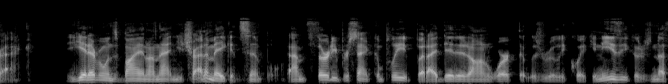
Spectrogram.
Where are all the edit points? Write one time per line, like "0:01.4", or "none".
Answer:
0:02.9

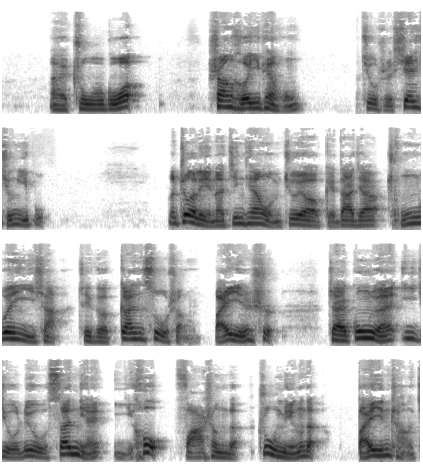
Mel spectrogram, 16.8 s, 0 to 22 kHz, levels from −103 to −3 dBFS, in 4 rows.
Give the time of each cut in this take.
0:03.5
0:15.1

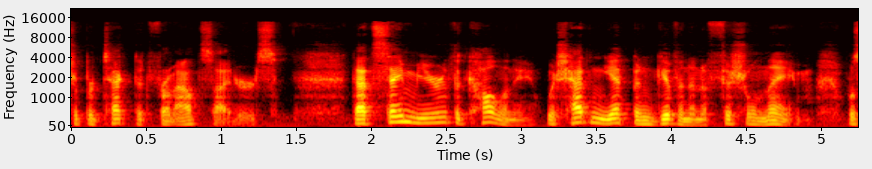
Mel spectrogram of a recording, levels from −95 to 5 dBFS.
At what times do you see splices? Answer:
none

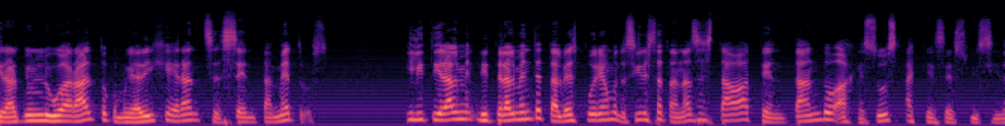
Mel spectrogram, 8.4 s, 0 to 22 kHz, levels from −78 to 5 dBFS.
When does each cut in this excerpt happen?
none

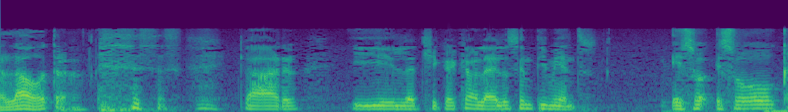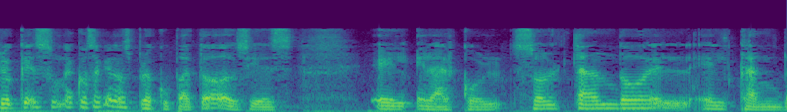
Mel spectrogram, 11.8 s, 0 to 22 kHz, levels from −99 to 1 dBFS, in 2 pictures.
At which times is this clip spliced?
none

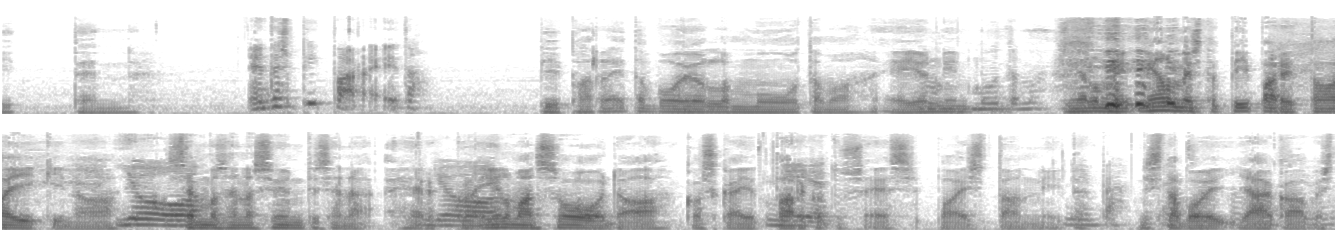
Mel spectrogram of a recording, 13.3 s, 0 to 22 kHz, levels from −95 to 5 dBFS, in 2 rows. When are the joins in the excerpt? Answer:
none

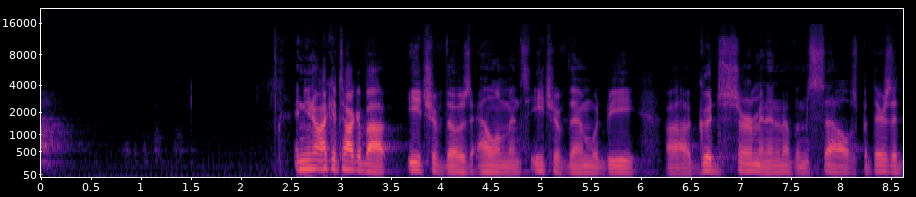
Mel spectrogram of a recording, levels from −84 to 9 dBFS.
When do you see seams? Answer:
none

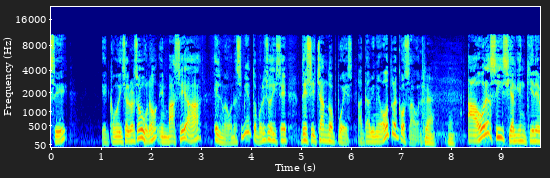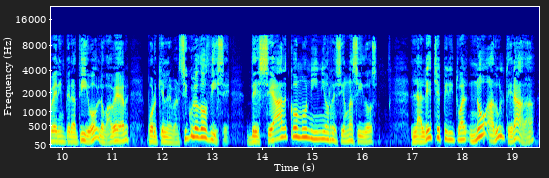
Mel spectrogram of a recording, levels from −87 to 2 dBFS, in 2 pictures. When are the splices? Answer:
0:06.1

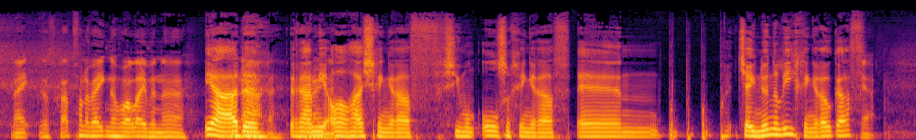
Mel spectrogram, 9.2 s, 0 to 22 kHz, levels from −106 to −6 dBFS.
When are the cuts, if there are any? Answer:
0:02.7

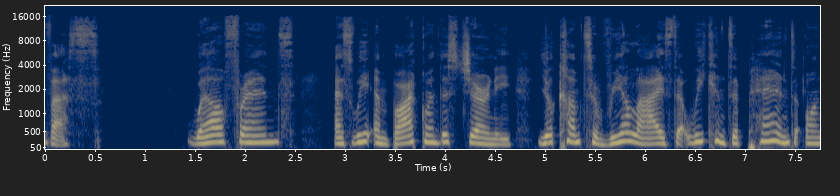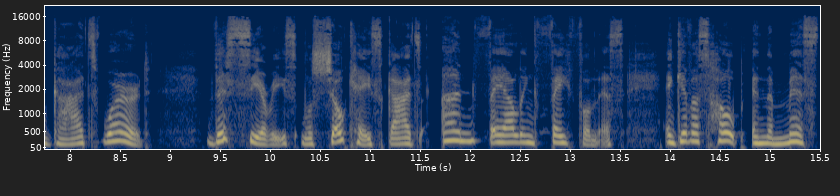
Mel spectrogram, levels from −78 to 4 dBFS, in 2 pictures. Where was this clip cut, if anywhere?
0:01.3

